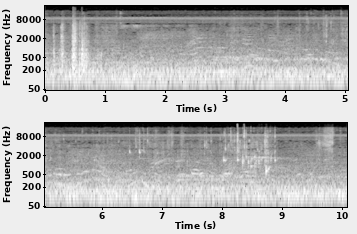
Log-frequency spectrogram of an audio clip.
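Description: Sadabahar leaves being rinsed in water, with steady splashing and dripping over a continuous watery background and a few clinks, a voice speaking briefly over it.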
